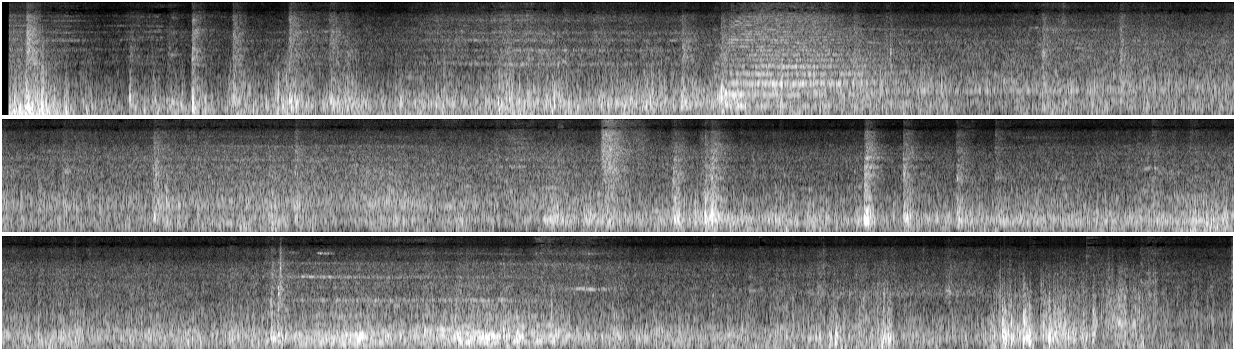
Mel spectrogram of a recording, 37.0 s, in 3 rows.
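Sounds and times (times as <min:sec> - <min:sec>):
train rumbling: 0:00.1 - 0:36.9
train horn: 0:07.1 - 0:09.2.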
